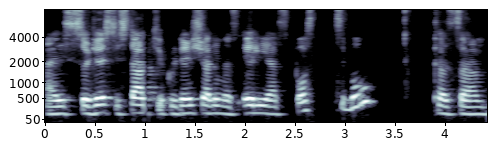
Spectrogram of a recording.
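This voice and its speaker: Speaking fairly quickly in a Nigerian accent, a woman has a fairly low pitch, a dark, mellow tone and fairly even intonation. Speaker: internationally trained physiotherapist. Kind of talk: testimony with advice in online meeting. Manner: halting, many fillers and restarts.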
